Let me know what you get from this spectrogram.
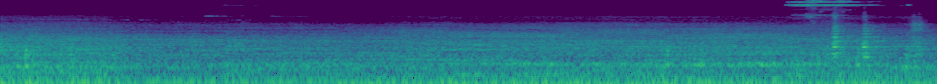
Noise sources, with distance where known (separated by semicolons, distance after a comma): medium-sounding engine; car horn, near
